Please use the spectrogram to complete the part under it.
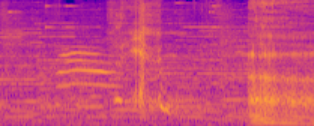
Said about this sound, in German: Die vielen Katzen, ich bin allergisch.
